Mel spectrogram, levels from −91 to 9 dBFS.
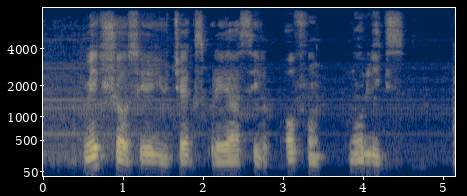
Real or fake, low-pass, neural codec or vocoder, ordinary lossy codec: real; none; none; none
